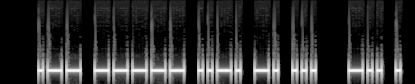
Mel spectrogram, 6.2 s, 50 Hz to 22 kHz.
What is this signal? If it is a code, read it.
Morse code, heard as a keyed tone, about 17 wpm, 700 Hz. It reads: W0FNS DE
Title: USA Callsign DE Callsign - 5 Characters - 17wpm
